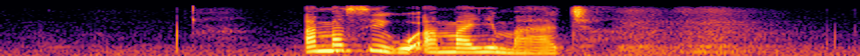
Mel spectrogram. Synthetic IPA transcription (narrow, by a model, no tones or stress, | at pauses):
amasik̬uʔamajimaːt͡ʃʰḁ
